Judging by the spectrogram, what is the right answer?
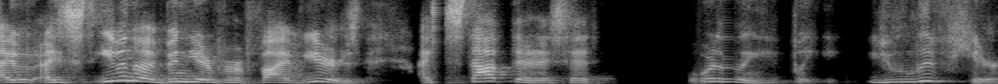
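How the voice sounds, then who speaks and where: A woman with a fairly high pitch talks at a fairly quick pace, her voice somewhat breathy and her intonation lively. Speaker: speaker. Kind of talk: talk to a women's group. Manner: halting with repetitions.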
